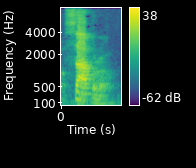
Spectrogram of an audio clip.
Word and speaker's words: Sapporo: Uh, Sapporo. – Sapporo.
